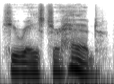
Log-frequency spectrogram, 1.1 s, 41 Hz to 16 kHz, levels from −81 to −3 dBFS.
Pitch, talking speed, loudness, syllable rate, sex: 95 Hz, 210 wpm, -16 LUFS, 5.4 syllables/s, male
